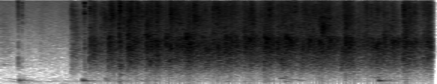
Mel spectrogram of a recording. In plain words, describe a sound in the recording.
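An audience applauds loudly in a room.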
